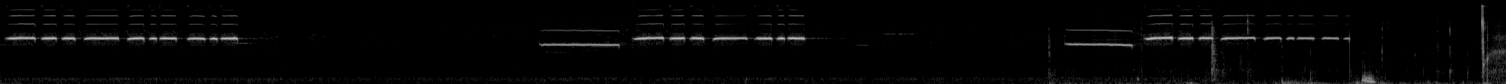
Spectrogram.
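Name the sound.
white-throated sparrow song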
